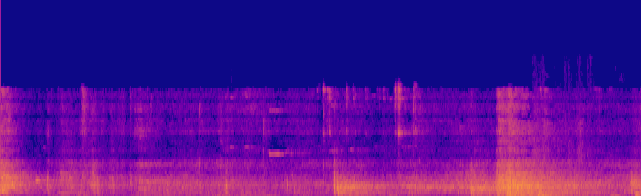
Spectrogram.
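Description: A heavy steel door shutting with a sharp, ringing metallic clank about three seconds in, followed near the end by a loud burst of rustling and scuffing.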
